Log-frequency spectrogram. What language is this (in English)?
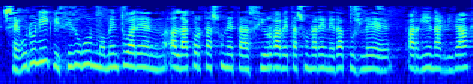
Basque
